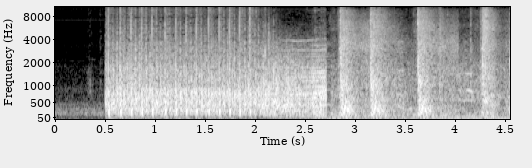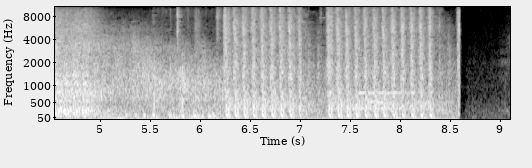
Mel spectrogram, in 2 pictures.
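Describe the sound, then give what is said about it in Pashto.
Celebratory gunfire into the air in Afghanistan after a cricket victory: loud, sustained volleys of rapid automatic shots with a few short gaps, dense rattling bursts running for most of the nine seconds before cutting off. “دغه د کومې ډلې یا مخامخ نښتې ډزې نه دي، بلکې هغه هوایي ډزې دي چې خلک یې د کرکټ د بریا په خوشحالۍ کې کوي.”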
